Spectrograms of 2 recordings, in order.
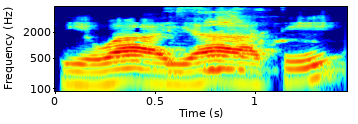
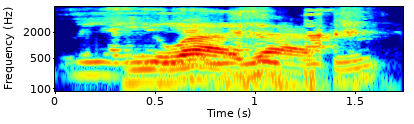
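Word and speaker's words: هوايتي: Hiwayati, salah. Ya-nya panjang. Hiwayati.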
